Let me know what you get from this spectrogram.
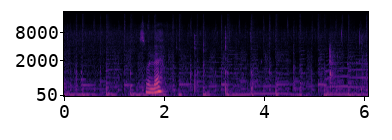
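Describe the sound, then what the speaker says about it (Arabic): Crushed tomatoes are poured onto onions frying in a pan for a meat lasagna with béchamel, setting off a hissing sizzle that swells briefly. A short spoken phrase and background music run alongside. "توا باش نصب عليه الطماطم المهروشه"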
